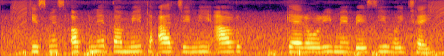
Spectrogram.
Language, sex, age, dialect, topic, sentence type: Magahi, female, 18-24, Western, agriculture, statement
